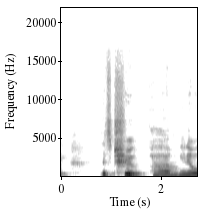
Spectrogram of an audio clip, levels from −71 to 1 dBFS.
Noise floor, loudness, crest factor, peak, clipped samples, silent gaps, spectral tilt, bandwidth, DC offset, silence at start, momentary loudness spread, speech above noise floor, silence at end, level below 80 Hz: -59 dBFS; -24 LUFS; 20 dB; -6 dBFS; under 0.1%; none; -5 dB/octave; 16.5 kHz; under 0.1%; 0.8 s; 13 LU; 36 dB; 0 s; -74 dBFS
